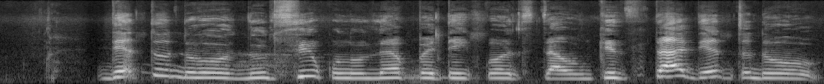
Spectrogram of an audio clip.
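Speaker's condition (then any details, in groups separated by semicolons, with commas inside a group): Paralysis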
